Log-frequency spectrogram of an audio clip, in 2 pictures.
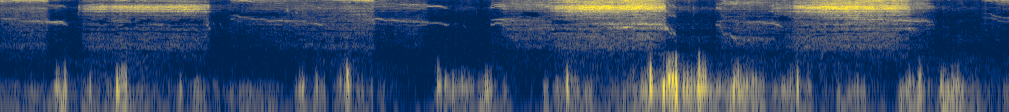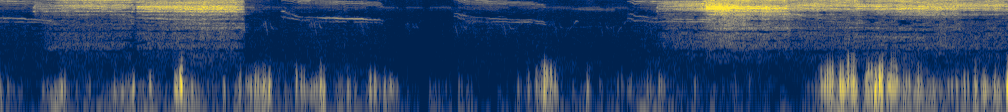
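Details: Bar-winged prinia chicks at the nest give harsh, hissing begging bursts in quick, uneven runs as adults bring baby locusts to feed them, with a few thin descending whistles and soft low thumps and rustling.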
